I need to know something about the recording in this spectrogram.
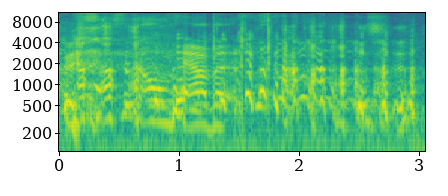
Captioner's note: laughter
